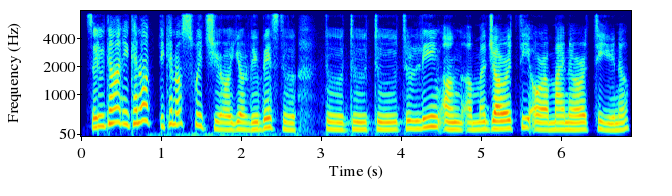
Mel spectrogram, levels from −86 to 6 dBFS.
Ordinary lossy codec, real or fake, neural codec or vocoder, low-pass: none; fake; codec, 16 kHz in and 24 kHz out, 0.4 kbps, LongCat-Audio-Codec, two codebook decoder; 7.2 kHz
